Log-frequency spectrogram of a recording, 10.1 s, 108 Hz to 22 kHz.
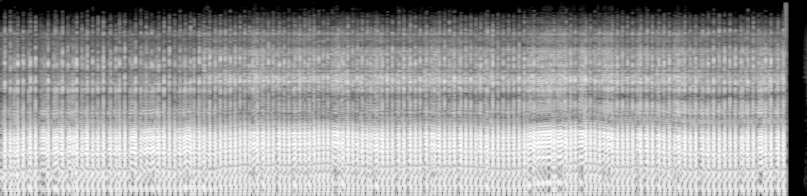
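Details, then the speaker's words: Vintage McCulloch 250 chainsaw after restoration, running: the small two-stroke buzzes steadily at a fast, even idle, with smooth firing pulses and no misses or surging. It purred along and ran fairly well. Normal running. "as you saw with the 250 we got it up and running really nicely it it purred along and um seemed to run Fair fairly well"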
